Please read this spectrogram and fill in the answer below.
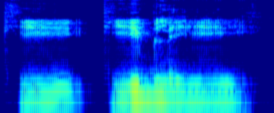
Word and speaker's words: Ghibli: H is silent and I is E. Oh, Ghibli.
